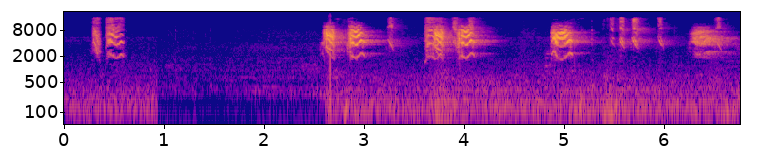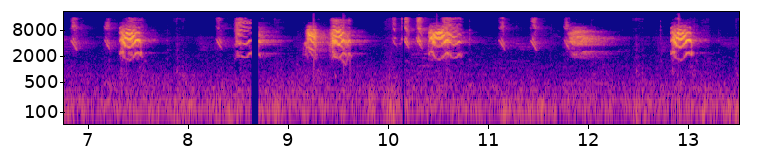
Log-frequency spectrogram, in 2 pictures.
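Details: Calling female double-collared seedeater, used to excite males. After a brief silence, loud, high, slurred chirps follow one another about every second, some doubled, with an even, insistent rhythm.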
